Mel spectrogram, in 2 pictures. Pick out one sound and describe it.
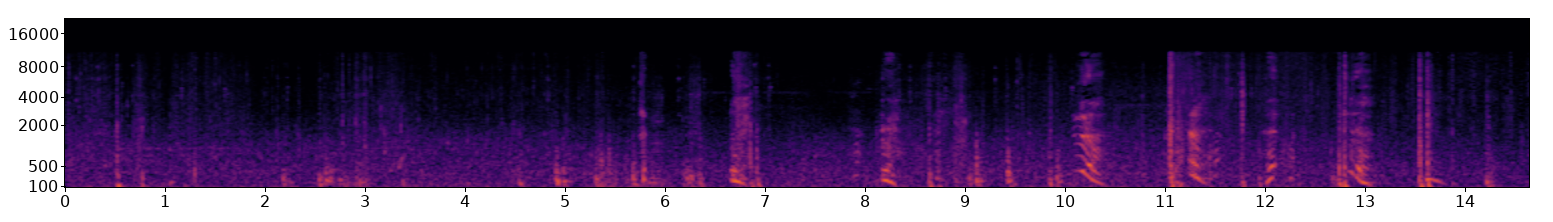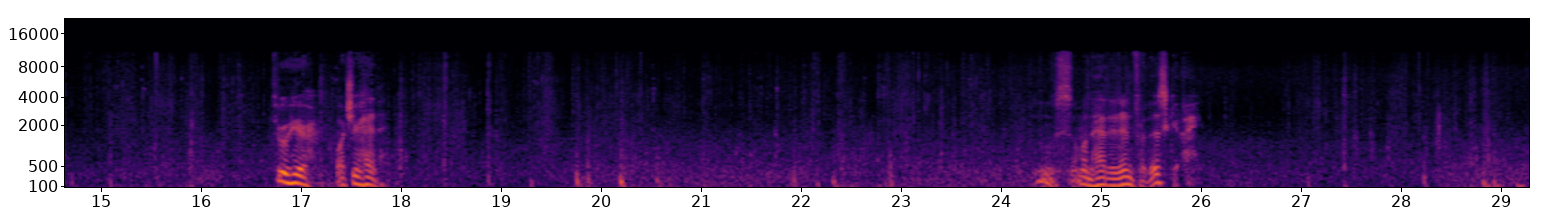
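Footsteps run over grass and wooden boards.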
